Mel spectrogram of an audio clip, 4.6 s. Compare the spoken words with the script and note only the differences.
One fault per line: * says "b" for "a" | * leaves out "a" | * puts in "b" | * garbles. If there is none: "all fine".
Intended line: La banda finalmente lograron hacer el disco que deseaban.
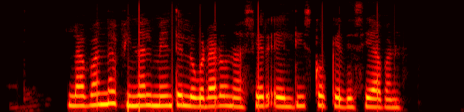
all fine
